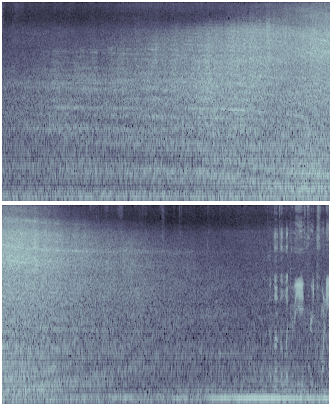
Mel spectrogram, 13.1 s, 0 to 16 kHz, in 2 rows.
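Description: Airliners at Los Angeles International Airport, including Airbus A320neos with large engines, roar past in a loud sustained jet rumble that swells to a peak and fades, with a low engine drone rising near the end.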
